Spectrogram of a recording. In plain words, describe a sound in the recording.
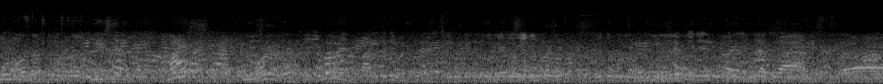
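A crowd of women chatter and call out loudly nearby.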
